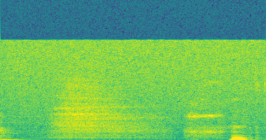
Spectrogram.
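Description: A quiet breath drawn in, then near the end a very short voice sound.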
